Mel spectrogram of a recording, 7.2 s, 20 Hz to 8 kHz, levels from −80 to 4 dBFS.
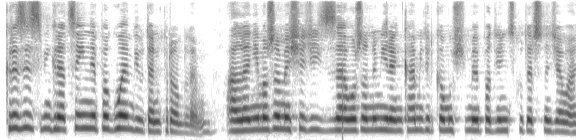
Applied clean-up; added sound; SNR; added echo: neural mask model Resemble Enhance denoiser.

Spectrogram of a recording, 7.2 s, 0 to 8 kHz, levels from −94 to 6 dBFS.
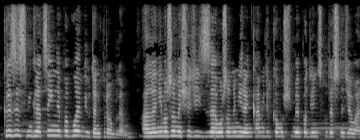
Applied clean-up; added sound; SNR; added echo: classical method log-MMSE.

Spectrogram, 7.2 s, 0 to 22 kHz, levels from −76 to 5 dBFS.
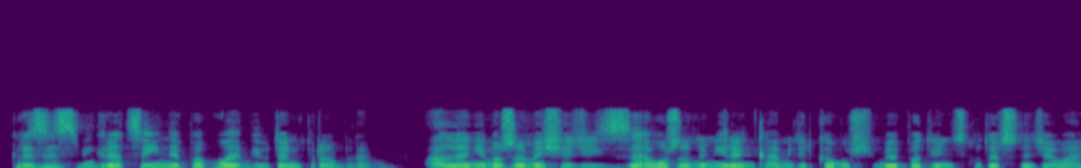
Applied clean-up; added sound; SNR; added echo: neural mask model DeepFilterNet 3.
